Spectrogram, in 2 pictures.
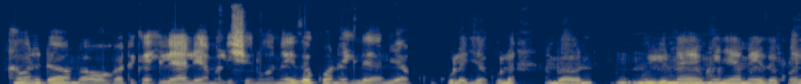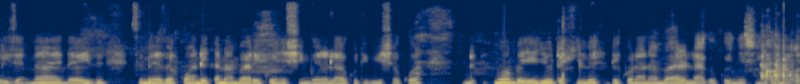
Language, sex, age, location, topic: Swahili, male, 25-35, Nakuru, agriculture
